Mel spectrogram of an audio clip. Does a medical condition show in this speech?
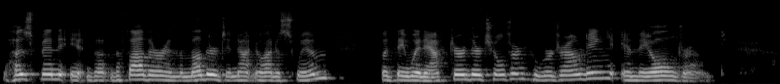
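Yes: cleft lip and palate; congenital.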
